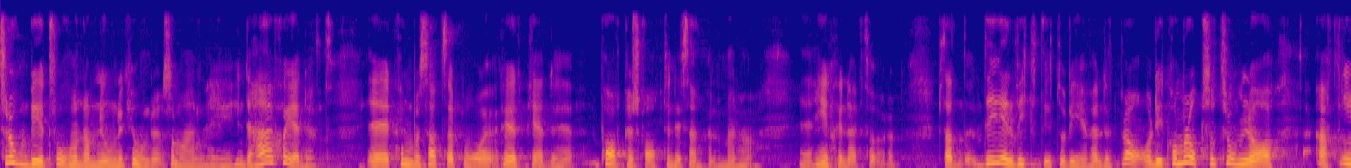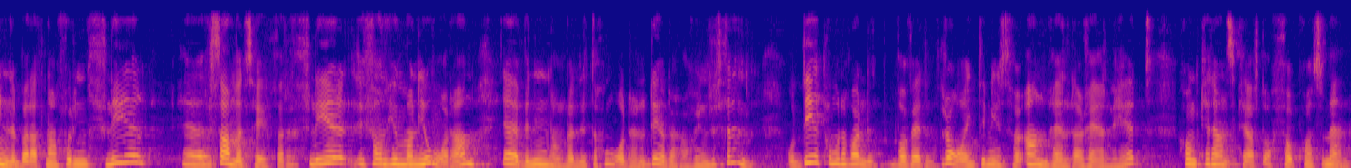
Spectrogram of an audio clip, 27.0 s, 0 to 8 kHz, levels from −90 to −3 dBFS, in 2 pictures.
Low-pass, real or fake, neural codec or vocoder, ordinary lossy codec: 7.2 kHz; fake; autoencoder, 22.05 kHz, a latent of 192 numbers a frame, VITS, trained on one speaker; none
